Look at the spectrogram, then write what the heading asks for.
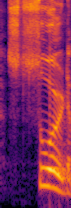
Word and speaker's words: sword: ठीक है, यहाँ पे डब्लू को साइलेंट करेंगे, ओ से ओ की मात्रा, डी से ड, और आर जो है आर को नहीं चढ़ाएंगे, क्या जो दोस्तों पढ़ेंगे, सोल्ड पढ़ेंगे, SWORD, सोल्ड पढ़ेंगे।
